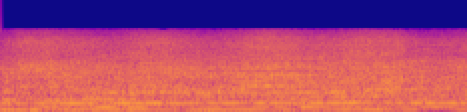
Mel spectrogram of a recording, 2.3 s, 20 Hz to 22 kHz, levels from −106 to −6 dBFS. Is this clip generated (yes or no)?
yes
